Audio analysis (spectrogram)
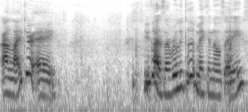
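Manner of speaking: ordinary talk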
